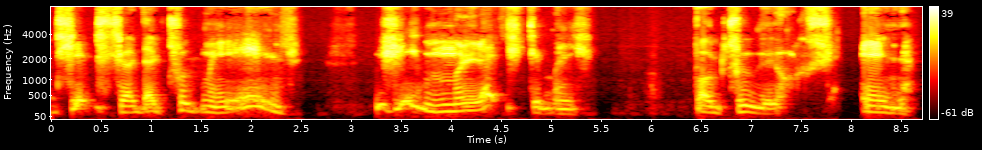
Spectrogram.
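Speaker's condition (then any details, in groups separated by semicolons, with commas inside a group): Cerebral palsy with speech impediment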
